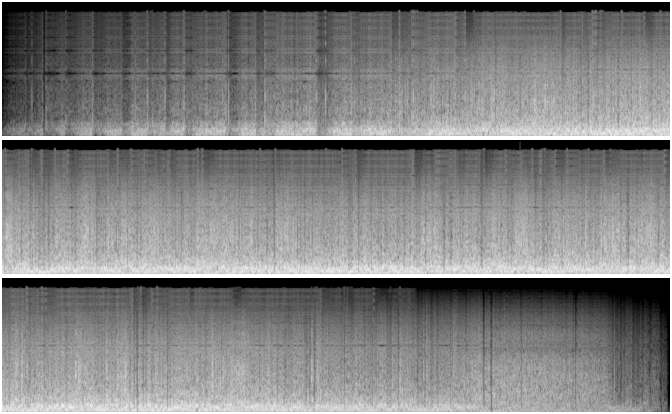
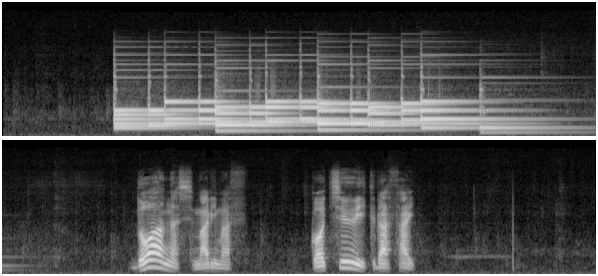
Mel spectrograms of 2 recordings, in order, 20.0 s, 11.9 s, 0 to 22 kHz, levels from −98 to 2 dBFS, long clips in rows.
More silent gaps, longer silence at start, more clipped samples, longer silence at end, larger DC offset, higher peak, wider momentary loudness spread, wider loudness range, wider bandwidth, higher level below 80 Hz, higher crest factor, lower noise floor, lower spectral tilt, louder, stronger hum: neither; second, 0.6 s vs 1.1 s; neither; second, 0.35 s vs 1.85 s; neither; about the same, 0 dBFS vs 0 dBFS; about the same, 14 LU vs 15 LU; about the same, 9 LU vs 9 LU; first, 16.5 kHz vs 8.8 kHz; first, -20 dBFS vs -68 dBFS; second, 12 dB vs 18 dB; second, -41 dBFS vs -61 dBFS; about the same, -6.5 dB/octave vs -6 dB/octave; first, -11 LUFS vs -16 LUFS; neither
